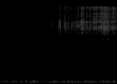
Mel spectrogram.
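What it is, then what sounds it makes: Dry soap bar being scraped. A utility knife blade scrapes and carves the textured surface of a solid, palm-sized green bar of dry soap held in one hand with long red nails, breaking it into crumbly shavings. A faint low hum gives way after about half a second to a bright, dry, crunchy tearing scrape that builds and continues to the end.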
